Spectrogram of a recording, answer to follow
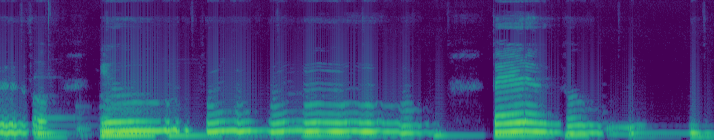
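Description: A woman singing long, drawn-out notes, some with vibrato, over a hollow-body electric guitar played through an amplifier.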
